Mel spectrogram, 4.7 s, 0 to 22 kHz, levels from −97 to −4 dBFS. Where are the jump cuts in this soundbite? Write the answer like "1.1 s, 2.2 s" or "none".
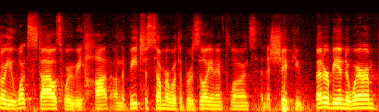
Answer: none

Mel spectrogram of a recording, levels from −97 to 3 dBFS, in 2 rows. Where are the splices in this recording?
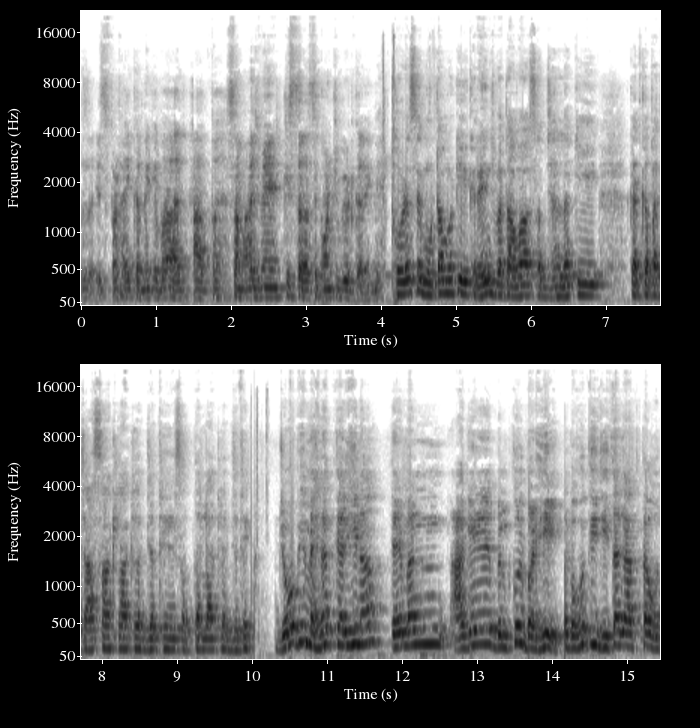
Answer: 1.5 s, 4.0 s, 9.9 s

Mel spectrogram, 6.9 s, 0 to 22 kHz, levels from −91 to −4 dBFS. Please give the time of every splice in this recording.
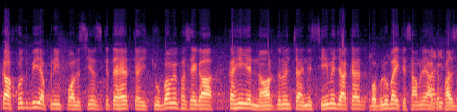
3.3 s, 5.5 s

